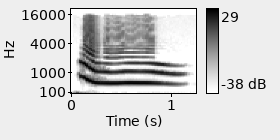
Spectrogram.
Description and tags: Dog howling in pain (no animals were harmed - this sound was performed by a human female).
Performed and recorded by myself.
